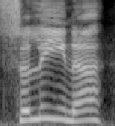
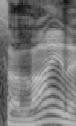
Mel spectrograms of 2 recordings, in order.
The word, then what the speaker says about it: Salina: A place called Salina, Kansas. No, not Salina. It's pronounced Salina here.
